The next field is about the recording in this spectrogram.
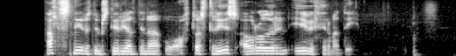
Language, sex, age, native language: Icelandic, male, 30-39, Icelandic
